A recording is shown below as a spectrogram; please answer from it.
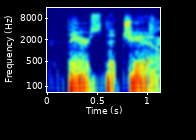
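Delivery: hushed, secretive whisper under the breath. Retelling what people say after seeing an ad: imitating people whispering. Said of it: "I keep hearing people whisper".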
